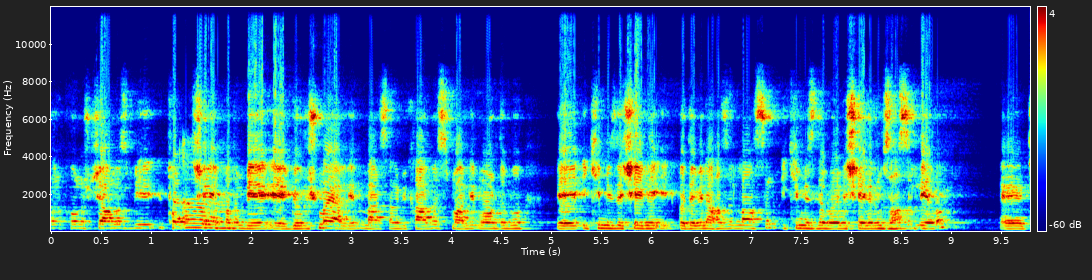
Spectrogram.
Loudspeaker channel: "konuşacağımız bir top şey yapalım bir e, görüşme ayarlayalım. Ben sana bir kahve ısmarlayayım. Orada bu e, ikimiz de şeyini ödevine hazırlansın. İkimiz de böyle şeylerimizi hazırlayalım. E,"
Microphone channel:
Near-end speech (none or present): present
